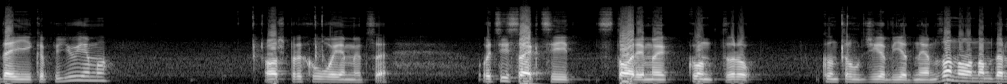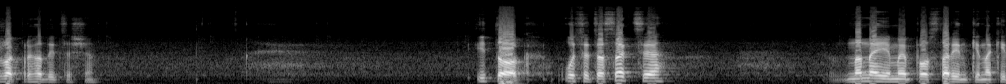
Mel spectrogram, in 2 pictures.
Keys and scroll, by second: 2.6 h, 3.2 h, 8.5 ctrl+j.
